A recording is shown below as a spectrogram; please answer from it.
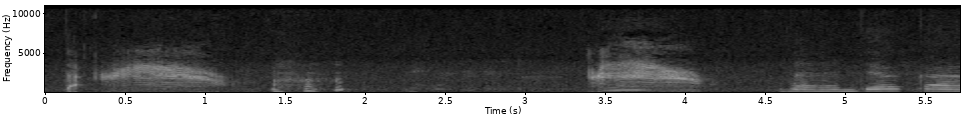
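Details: Indoor white cat, angry at its owner after failing to catch the brown tabby cat it loves; two bright high wailing meows with a woman's voice between and after them in a small room.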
